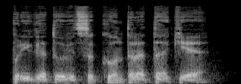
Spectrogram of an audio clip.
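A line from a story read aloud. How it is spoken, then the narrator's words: Hoarse, strained. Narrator (Russian): прохрипел Череп, с трудом поднимаясь на ноги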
